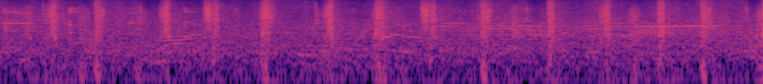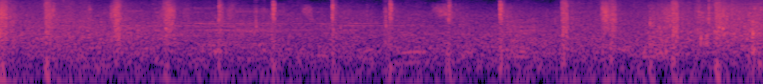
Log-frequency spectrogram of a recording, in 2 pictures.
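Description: Footsteps run quickly and evenly.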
